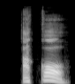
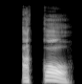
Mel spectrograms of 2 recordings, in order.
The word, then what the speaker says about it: ako: The next word is ako. Ako. Ako. Ako is spelled as A-K-O.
